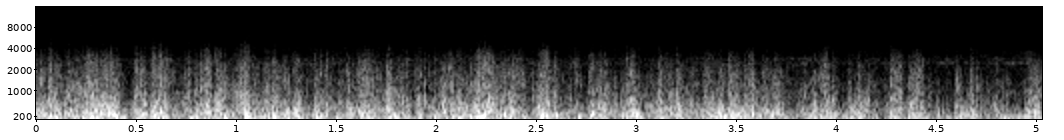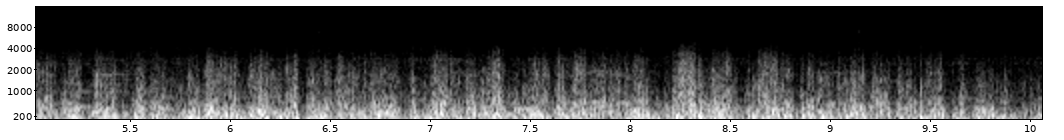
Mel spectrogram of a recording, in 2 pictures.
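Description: Steady wind buffeting the microphone of a camera on a moving motorcycle, a dense rushing noise that covers most other sound.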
